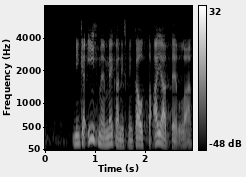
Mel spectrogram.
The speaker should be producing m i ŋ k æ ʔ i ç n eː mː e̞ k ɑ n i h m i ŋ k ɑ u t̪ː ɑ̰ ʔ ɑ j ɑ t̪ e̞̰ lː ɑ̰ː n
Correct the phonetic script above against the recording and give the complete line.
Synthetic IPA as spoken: m i ŋ k æ ʔ i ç m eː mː e̞ k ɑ n i s m i ŋ k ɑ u t̪ː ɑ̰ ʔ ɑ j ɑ t̪ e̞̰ lː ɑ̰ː n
